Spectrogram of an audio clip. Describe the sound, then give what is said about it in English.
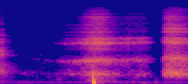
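A drawn-out breathy yawn swells for about a second with a small catch in the middle, then a shorter airy exhale follows. No talking. “Besides that, sorry guys, I had to yawn. It just hit me.”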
